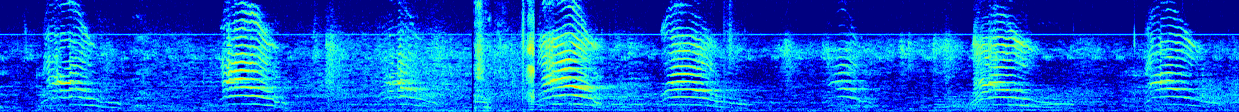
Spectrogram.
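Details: A young street kitten calls with about seven high, thin, arching meows, each rising then falling, one every second or two, over a faint background hum.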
